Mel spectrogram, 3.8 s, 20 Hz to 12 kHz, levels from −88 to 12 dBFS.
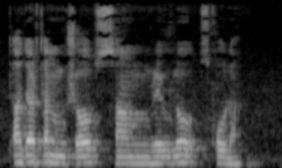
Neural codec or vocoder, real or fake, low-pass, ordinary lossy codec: vocoder, 44.1 kHz, 128 mel bands every 256 samples, BigVGAN v2; fake; 10.8 kHz; MP3, 48 kbps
